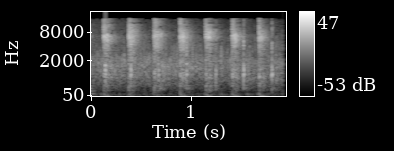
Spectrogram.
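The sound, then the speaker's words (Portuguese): Steady hand clapping, a round of applause for four semifinalists, about eight sharp claps in two seconds at an even, quick rhythm, moderately loud with no voices over it. “Dá uma é... salva, salva de palmas aí, velho. Salva de palmas, salva de palmas aí.”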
